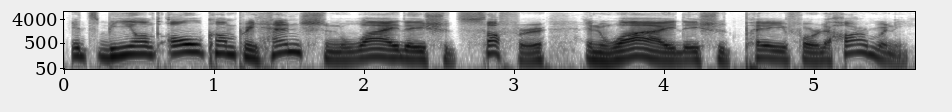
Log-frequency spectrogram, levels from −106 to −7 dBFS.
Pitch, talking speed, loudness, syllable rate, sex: 140 Hz, 170 wpm, -19 LUFS, 4.2 syllables/s, male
